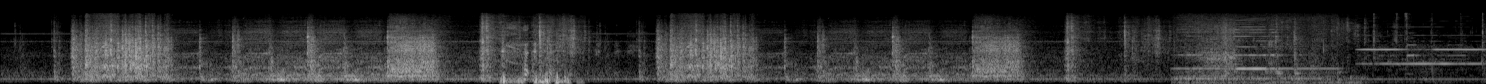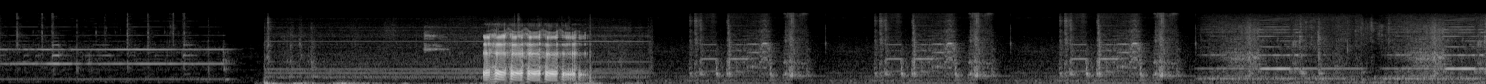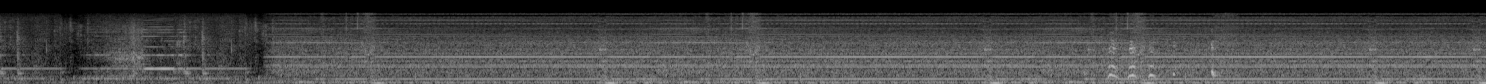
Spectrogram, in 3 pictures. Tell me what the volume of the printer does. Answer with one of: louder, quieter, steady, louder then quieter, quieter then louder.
quieter then louder.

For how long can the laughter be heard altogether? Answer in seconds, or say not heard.
4 s.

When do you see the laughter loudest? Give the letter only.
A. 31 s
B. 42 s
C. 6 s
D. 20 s
D.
